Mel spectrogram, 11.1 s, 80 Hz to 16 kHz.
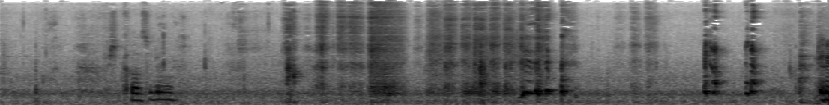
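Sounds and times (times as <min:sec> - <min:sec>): baby grunting: 0:03.8 - 0:07.7, 0:09.4 - 0:10.2.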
